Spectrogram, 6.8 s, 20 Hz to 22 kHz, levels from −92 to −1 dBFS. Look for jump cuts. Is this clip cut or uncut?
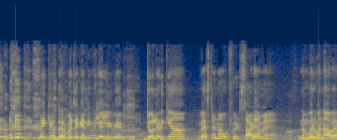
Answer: cut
